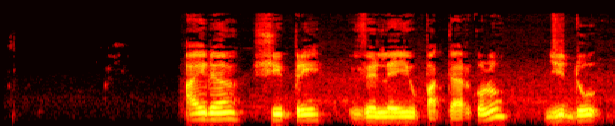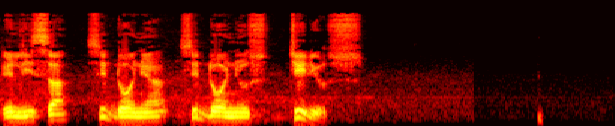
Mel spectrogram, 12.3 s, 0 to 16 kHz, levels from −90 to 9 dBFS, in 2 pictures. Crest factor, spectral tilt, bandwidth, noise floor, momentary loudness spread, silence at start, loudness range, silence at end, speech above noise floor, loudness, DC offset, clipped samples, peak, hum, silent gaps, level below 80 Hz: 18 dB; -4.5 dB/octave; 11.5 kHz; -75 dBFS; 12 LU; 1.85 s; 5 LU; 2.55 s; 60 dB; -16 LUFS; under 0.1%; under 0.1%; 0 dBFS; none; none; -62 dBFS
